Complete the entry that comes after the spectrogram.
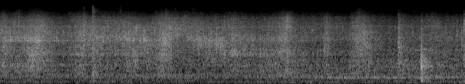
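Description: Sausages and potatoes frying together in a pan give a steady, close, busy sizzle with crackling spits throughout and no talking.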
